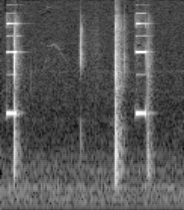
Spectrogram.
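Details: A few short high electronic beeps and chirps in a quiet room as a CADD Legacy Plus infusion pump, set up for IV epoprostenol (Veletri) in pulmonary hypertension, returns to running mode.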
